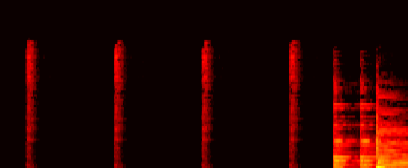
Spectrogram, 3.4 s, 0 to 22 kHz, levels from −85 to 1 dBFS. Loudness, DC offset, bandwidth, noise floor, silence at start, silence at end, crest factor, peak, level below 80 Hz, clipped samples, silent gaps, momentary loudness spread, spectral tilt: -33 LUFS; under 0.1%; 17 kHz; -88 dBFS; 0.2 s; 0 s; 28 dB; -8 dBFS; -38 dBFS; under 0.1%; none; 25 LU; -4.5 dB/octave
